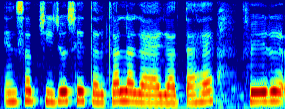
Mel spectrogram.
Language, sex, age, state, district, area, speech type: Hindi, female, 18-30, Bihar, Muzaffarpur, rural, spontaneous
